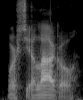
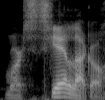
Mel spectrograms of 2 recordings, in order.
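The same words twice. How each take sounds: First: The stress falls on the syllable la. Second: The stress falls on the syllable cie. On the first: The speaker calls it wrong. "you would accent the la syllable" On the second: The speaker calls it right. "But that's not how you pronounce it"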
